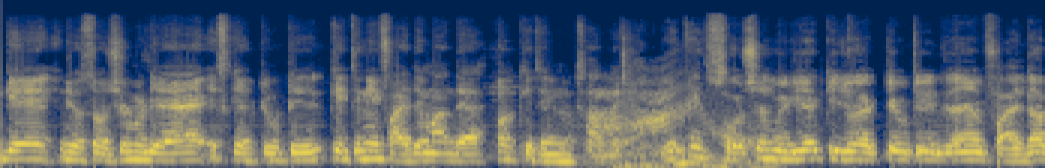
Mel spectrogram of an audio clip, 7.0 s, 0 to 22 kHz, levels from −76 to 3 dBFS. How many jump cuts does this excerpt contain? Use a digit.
0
